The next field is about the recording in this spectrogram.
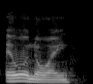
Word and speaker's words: Illinois: Also, the S at Illinois is silent.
